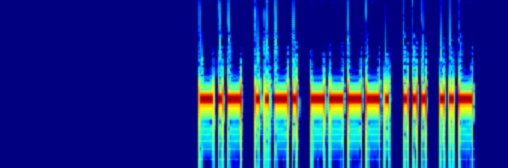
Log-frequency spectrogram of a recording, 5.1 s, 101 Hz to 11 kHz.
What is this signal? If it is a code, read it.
Morse code, heard as a keyed tone, about 26 wpm, 700 Hz. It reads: KF9SU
